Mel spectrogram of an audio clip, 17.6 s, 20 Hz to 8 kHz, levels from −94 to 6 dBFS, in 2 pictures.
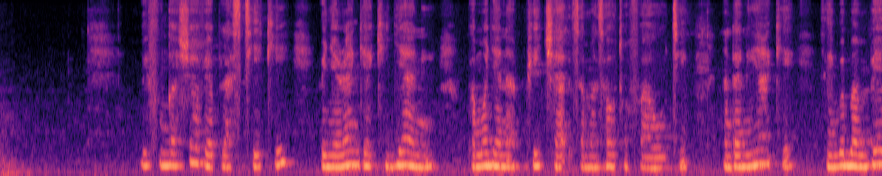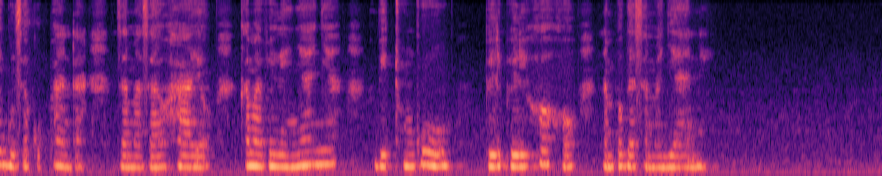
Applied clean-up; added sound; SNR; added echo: none; none; none; none.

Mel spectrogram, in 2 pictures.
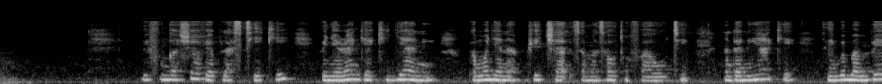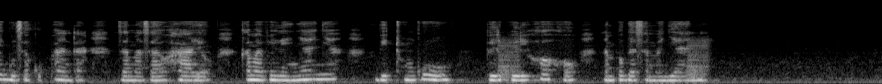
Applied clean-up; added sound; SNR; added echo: none; Fart; 12 dB; none.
